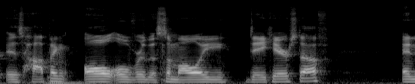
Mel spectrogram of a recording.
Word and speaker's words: Somali: about it keep saying Somalian, and I'm like, that's not a fucking word. I mean, it is though. Technically. It's Somali. Oh, is it really? Have Not I been saying it wrong Somalian. this whole time? For Somali. years, I have said Somalian. We don't call them Somalian pirates.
